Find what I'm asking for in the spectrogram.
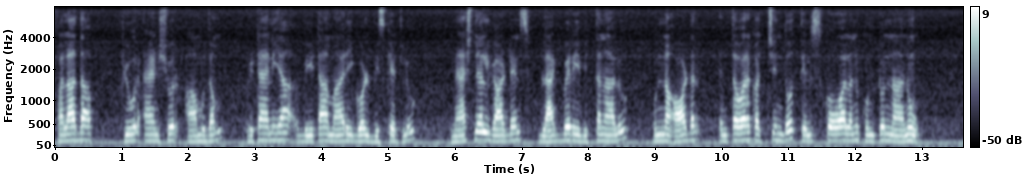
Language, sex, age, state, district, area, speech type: Telugu, male, 18-30, Telangana, Medak, rural, read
